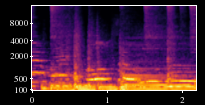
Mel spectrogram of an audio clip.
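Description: Live band playing, with electric guitar, electric bass and a drum kit, and a man singing into a microphone.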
